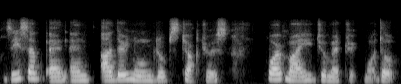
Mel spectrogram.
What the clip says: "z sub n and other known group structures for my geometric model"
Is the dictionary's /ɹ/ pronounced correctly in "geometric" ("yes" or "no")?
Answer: yes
